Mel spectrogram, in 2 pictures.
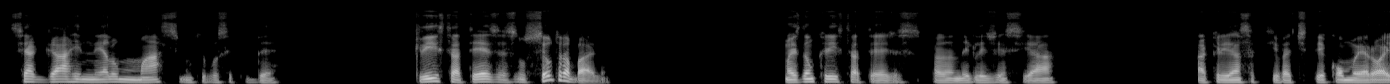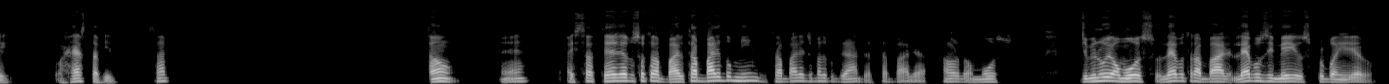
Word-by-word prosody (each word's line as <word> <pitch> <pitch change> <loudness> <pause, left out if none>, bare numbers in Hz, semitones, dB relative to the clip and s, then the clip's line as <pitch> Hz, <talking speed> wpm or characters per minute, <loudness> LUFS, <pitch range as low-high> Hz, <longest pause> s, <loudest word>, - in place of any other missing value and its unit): se - - -4
agarre 125 +1 +2
nela 115 +1 0
o - - -2
máximo 110 -1 -2
que 100 - -13
você 100 -1 -11
puder 95 -3 -9 1.4
crie 130 +5 +4
estratégias 115 -3 +1
no 115 -2 -4
seu 105 - +1
trabalho 85 - +1 1.8
mas 105 0 +4
não 130 +2 +4
crie 125 -2 +1
estratégias 95 -4 -4
para 95 -1 -1
negligenciar 90 -1 -2 1.4
a 90 -1 0
criança 105 -1 0
que 100 - -5
vai 95 -1 0
te 95 - -12
ter 105 -1 -1
como 105 -1 +1
herói 100 0 +3 0.4
o - - -14
resto 140 +1 0
da - - +2
vida, 85 0 -8 0.3
sabe? 150 +1 -4 2.6
Então, 140 +2 +4 0.4
né, 140 0 -4 0.4
a - - -4
estratégia 150 +5 +3
é - - +6
no 150 - -6
seu 165 - 0
trabalho, 130 -6 +4
trabalha 160 +2 +5
domingo, 170 -4 -2
trabalha 135 +4 -2
de 145 -1 -10
madrugada, 135 -3 -5
trabalha 75 0 -7 0.2
a - - -5
hora 135 0 -1
do 125 - -6
almoço, 125 +2 -5 0.7
diminui 150 +6 +3
o - - +8
almoço, 145 -1 +4
leva 160 +2 +3
o - - -6
trabalho, 135 -4 +2
leva 155 +5 +3
os 150 -2 -2
e-mails 135 -3 +1
para - - -6
o - - -6
banheiro, 110 - -1
120 Hz, 135 wpm, -23 LUFS, 100-140 Hz, 2.6 s, o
